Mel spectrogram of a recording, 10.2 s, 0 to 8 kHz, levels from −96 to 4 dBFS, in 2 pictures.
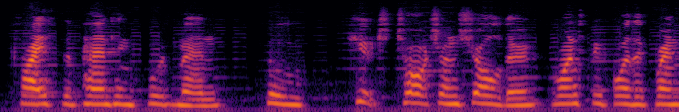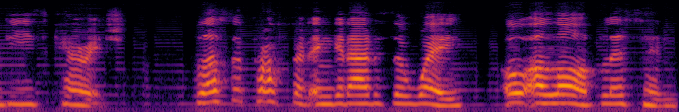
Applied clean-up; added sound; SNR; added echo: neural separator model SepFormer DNS4.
